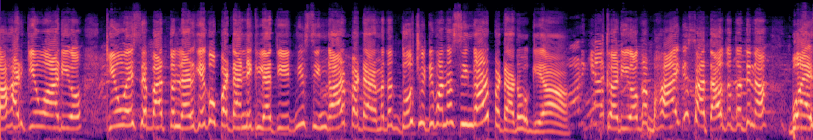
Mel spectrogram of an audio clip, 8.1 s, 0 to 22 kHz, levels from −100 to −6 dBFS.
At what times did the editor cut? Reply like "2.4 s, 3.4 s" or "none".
1.7 s, 6.0 s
